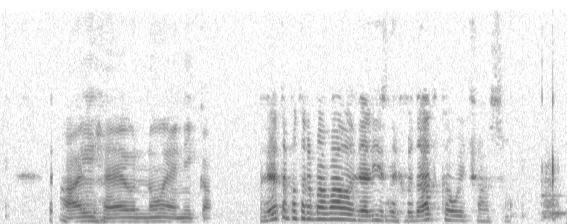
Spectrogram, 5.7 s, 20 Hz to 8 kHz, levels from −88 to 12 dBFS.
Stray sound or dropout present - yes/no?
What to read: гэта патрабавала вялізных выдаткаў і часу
yes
